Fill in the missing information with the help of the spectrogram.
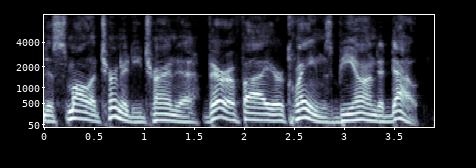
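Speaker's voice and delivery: country lawman weighing the odds; folksy small-town sheriff, doubtful. Acted. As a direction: play a sheriff giving an honest, wary opinion.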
